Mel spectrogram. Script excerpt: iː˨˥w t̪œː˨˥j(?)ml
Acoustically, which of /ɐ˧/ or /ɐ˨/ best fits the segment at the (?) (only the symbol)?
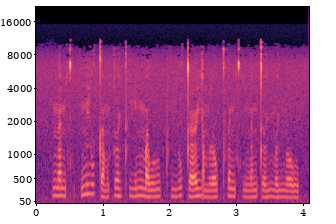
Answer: ɐ˨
